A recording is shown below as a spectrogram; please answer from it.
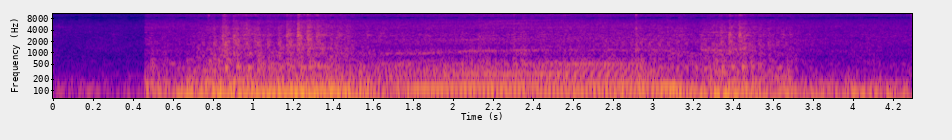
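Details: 2010 Dodge Grand Caravan in reverse under throttle, before Lucas Transmission Stop Slip was added: engine roars to a high, wavering rev with no matching pull; bad slipping and shuddering in reverse.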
